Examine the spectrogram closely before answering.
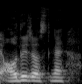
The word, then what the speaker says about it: adjust: 이건 강세가 여기 있거든요. 그러니까 발음이 adjust가 adjust 이렇게 강세가 뒤쪽에 있고 이 발음은 약하고 이 발음도 약해요. 그러니까 얼핏 들으면 just처럼 들려요.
